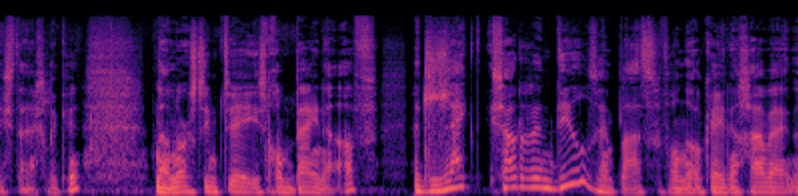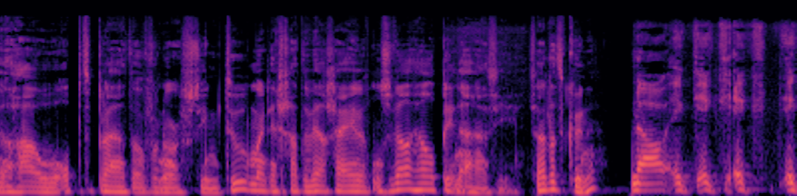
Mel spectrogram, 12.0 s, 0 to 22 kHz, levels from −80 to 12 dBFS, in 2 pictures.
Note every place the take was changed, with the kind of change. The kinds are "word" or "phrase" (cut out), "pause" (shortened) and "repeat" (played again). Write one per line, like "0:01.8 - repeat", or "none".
0:03.0 - pause
0:09.9 - pause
